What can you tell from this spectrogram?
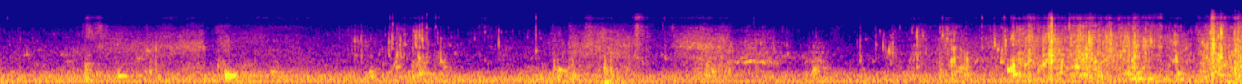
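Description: Conventional level-wind fishing reel being cranked to reel in a striped bass, with clicks and taps from the reel and rod over a steady low hum from the boat. A louder rush of noise comes in about five seconds in.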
